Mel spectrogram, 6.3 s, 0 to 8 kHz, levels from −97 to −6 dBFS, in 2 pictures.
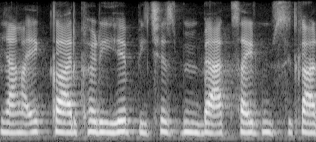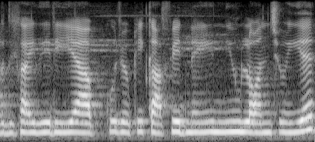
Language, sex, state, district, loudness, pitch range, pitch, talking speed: Hindi, female, Uttarakhand, Tehri Garhwal, -17 LUFS, 205-220 Hz, 210 Hz, 230 wpm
